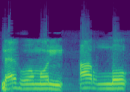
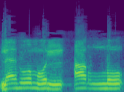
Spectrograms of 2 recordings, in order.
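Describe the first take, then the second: No difference in how they are said.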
